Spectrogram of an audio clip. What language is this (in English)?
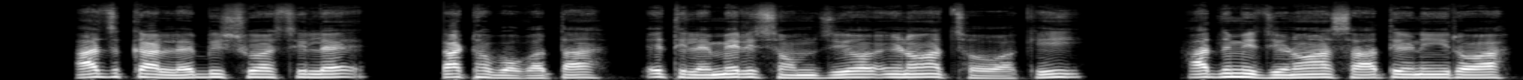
Mahasu Pahari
